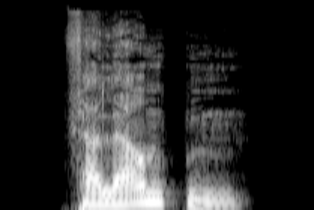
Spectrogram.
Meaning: inflection of verlernen: 1. first/third-person plural preterite 2. first/third-person plural subjunctive II
- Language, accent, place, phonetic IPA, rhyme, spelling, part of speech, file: German, Germany, Berlin, [fɛɐ̯ˈlɛʁntn̩], -ɛʁntn̩, verlernten, adjective / verb, De-verlernten.ogg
